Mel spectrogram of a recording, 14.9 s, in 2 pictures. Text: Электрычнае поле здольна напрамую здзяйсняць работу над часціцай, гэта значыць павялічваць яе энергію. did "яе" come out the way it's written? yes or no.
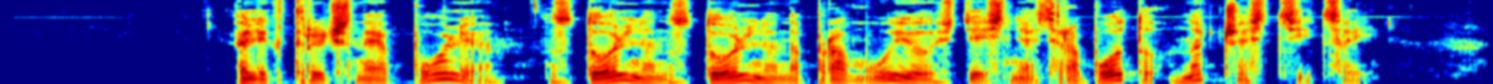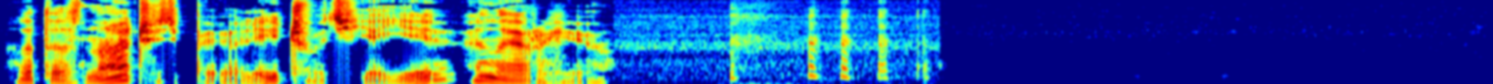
yes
